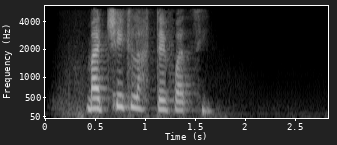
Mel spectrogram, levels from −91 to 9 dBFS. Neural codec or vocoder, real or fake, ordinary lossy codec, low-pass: codec, 16 kHz, 0.5 kbps, X-Codec, WavLM features, trained on Multilingual LibriSpeech; fake; AAC, 24 kbps; 5.4 kHz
